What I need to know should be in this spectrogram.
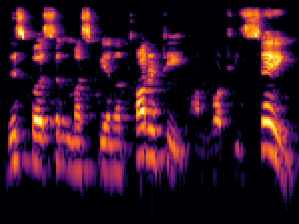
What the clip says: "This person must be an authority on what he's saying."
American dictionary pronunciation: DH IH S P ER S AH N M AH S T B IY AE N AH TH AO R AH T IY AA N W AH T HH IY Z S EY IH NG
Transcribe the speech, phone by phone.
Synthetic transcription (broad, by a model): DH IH S P ER S AH N M AH S T B IY AE N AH T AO R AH T IY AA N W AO T HH IY Z S EY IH NG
